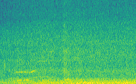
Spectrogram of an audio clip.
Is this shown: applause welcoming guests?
no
